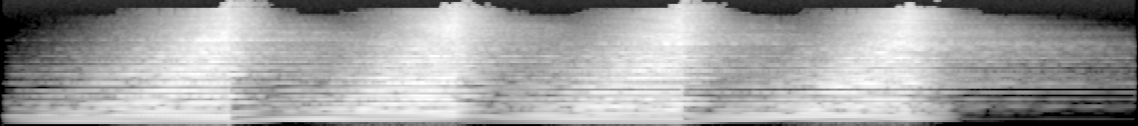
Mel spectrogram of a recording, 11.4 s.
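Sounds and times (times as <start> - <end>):
Serum synthesizer chords: 0.4 - 9.4.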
